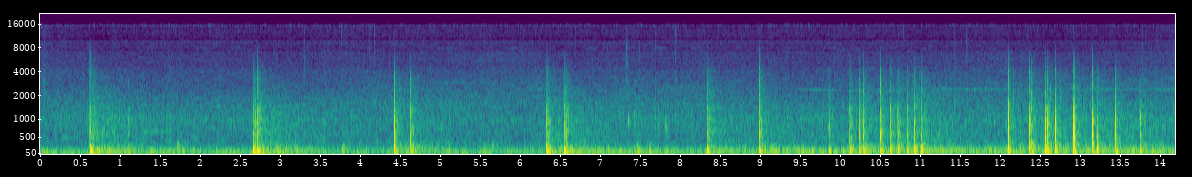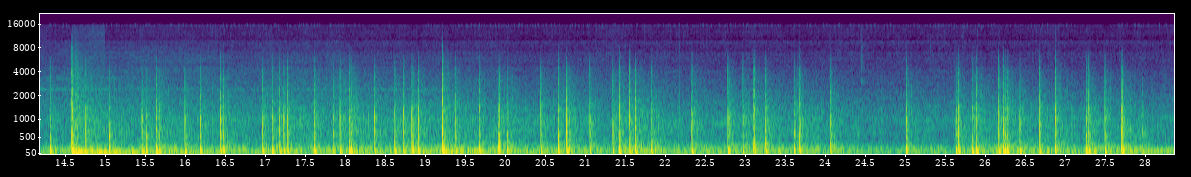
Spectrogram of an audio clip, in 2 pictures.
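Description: Aerial fireworks shells bursting in the finale of a display. Single booms come a couple of seconds apart at first; from about ten seconds in they give way to a rapid, dense barrage of bangs, with the loudest boom about halfway through.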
